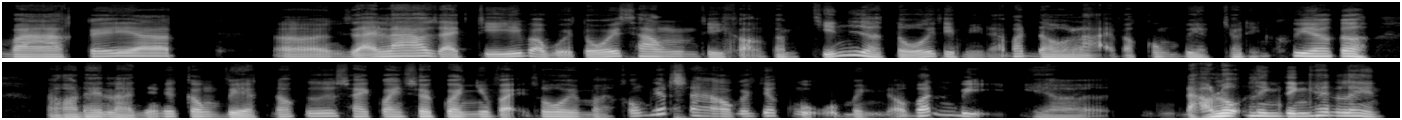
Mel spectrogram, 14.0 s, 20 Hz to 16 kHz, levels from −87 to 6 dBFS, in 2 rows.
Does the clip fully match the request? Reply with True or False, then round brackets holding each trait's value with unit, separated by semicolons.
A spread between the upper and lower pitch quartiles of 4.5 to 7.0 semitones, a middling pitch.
True (5.4 semitones; 145 Hz)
